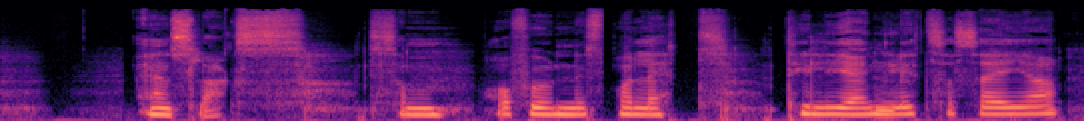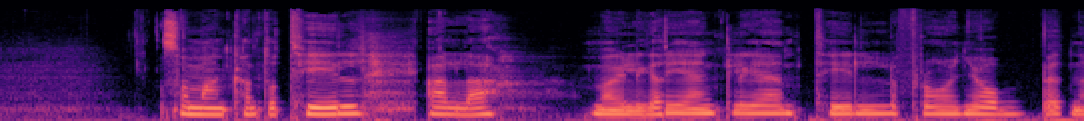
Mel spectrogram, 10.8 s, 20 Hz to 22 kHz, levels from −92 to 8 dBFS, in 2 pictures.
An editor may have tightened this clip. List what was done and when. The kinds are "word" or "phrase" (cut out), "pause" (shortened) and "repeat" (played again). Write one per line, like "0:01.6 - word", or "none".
0:01.8 - phrase
0:02.4 - pause
0:03.0 - word
0:07.5 - word
0:08.7 - word

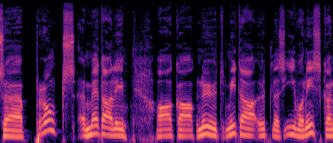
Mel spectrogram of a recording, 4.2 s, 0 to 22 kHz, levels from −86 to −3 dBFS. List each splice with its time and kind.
0:02.5 - word

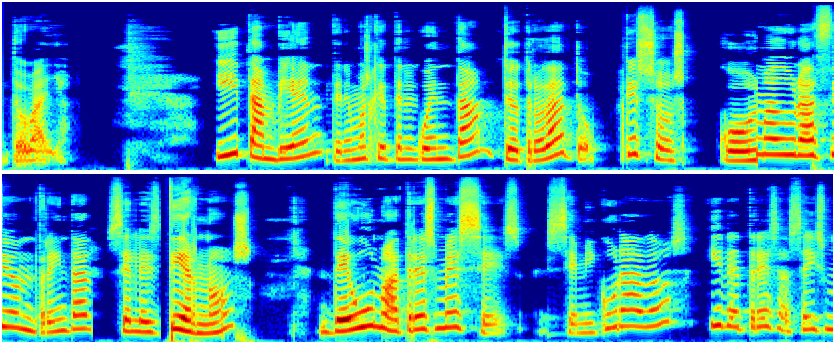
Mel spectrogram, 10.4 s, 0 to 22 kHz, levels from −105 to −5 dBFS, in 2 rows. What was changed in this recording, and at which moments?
0:02.0 - word
0:02.6 - word
0:03.1 - word
0:03.9 - word
0:04.7 - word
0:05.4 - word
0:05.7 - word
0:06.2 - word
0:08.6 - word

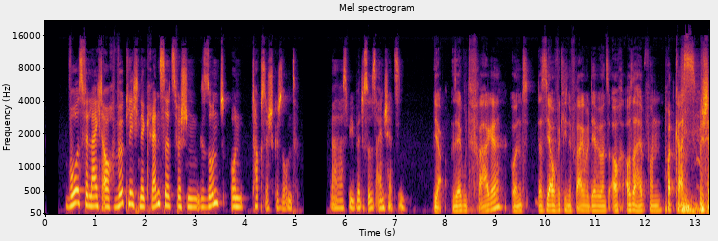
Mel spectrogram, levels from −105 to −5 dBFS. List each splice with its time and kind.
none

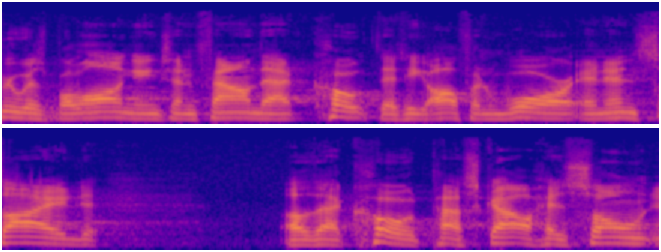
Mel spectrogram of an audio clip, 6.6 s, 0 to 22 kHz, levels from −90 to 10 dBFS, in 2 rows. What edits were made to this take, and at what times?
none

